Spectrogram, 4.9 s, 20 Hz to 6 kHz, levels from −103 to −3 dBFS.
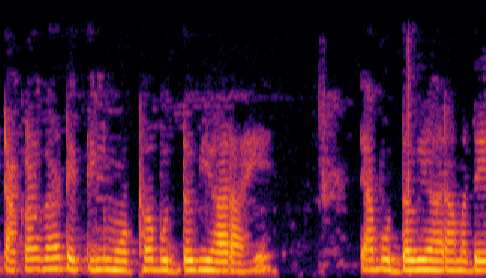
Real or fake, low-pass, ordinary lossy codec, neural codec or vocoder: real; 5.4 kHz; none; none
